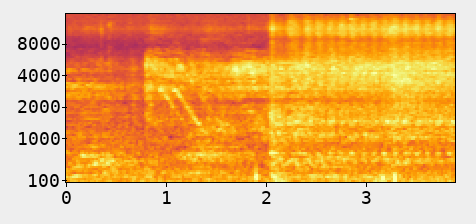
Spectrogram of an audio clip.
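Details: Maruti Zen Estilo: starter turns the engine over steadily but it never catches or picks up speed. Cranks without starting; the cause is not confirmed.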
